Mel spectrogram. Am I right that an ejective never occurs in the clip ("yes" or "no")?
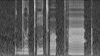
no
